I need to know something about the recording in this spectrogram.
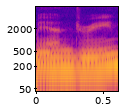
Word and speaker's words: Andriene: I got all upset about that because people mispronounce my name andreen there's no way they can say it if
